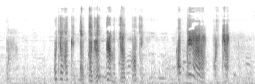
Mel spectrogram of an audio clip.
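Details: Pet parakeet chattering energetically at New Year, mimicking speech in quick, high, buzzy syllables, a rapid run of short bursts with brief pauses between.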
